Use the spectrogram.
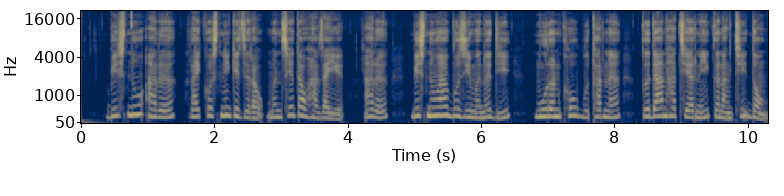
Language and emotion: Bodo, neutral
